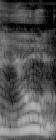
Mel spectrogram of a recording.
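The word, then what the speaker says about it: Yule: a palavra na tela Então esse Yul ou j aí depende a pronúncia vai ser um pouquinho diferente a depender aí do país Enfim então essa festividade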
